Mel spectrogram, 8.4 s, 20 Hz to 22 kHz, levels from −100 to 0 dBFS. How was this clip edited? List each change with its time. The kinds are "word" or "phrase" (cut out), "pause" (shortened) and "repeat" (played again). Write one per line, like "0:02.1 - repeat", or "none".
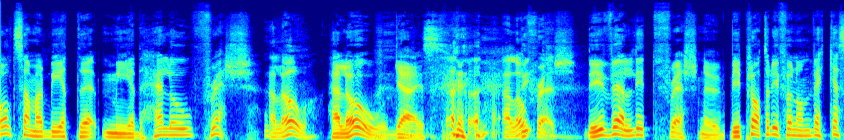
none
